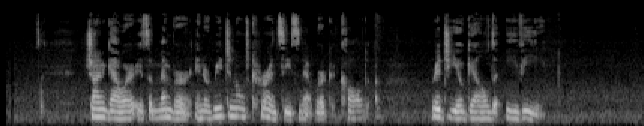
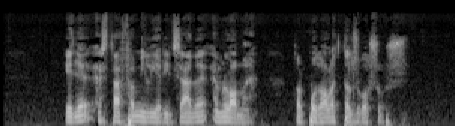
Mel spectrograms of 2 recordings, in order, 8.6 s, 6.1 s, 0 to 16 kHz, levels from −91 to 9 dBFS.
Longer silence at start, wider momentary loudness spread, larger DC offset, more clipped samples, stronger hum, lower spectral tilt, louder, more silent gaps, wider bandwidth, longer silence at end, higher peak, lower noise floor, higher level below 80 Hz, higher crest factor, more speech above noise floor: second, 0.5 s vs 0.85 s; first, 18 LU vs 9 LU; neither; neither; neither; about the same, -5 dB/octave vs -5.5 dB/octave; about the same, -25 LUFS vs -23 LUFS; neither; about the same, 11.5 kHz vs 11.5 kHz; first, 1.4 s vs 0.7 s; second, -8 dBFS vs -2 dBFS; second, -57 dBFS vs -65 dBFS; second, -74 dBFS vs -36 dBFS; about the same, 20 dB vs 20 dB; second, 32 dB vs 43 dB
